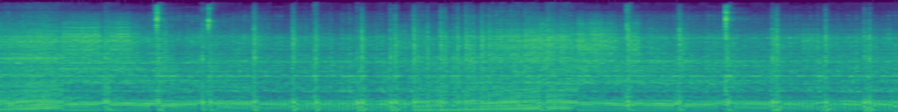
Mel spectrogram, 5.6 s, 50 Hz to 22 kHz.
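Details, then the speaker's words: Jawa 250 type 353 two-stroke motorcycle, after restoration and adjustment: busy running with sharp irregular clicks over the exhaust beat; owner hears an odd noise of unknown source, still there with cover removed. "Joku outo ieni vähän kuuluu tuossa, että en tiedä."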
